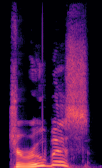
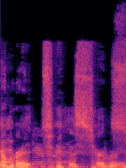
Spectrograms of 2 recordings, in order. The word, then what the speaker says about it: Cerberus: So this guy says like Terubis in Greek mythology. Is that how you pronounce it? Cberus. Cberus. I don't I'm not I'm not well read. How do you say it? I like that better. Jerubus. Cerberus. Cberus.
